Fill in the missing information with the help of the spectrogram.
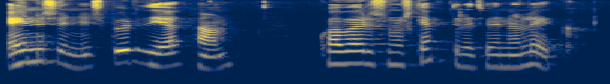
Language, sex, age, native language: Icelandic, female, 50-59, Icelandic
